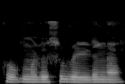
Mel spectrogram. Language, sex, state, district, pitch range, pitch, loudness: Marathi, male, Maharashtra, Nagpur, 115-120 Hz, 115 Hz, -31 LUFS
